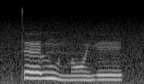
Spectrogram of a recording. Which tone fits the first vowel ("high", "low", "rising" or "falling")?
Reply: high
